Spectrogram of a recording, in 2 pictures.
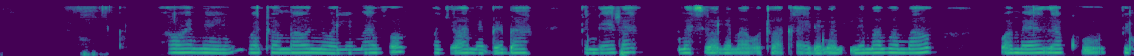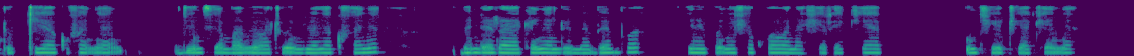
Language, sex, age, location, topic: Swahili, female, 18-24, Nakuru, education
